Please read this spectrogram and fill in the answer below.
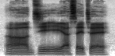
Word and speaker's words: Gesha: So when it was taken from the forest originally, it was closest to a town called Geisha, phonetically 2 syllables, Gesha.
